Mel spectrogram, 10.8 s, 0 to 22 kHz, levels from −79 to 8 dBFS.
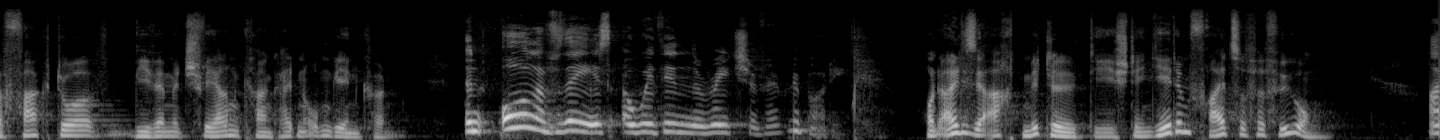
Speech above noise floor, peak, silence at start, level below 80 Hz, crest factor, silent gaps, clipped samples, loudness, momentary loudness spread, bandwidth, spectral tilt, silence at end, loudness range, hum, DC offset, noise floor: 43 dB; -2 dBFS; 0 s; -56 dBFS; 20 dB; none; under 0.1%; -21 LUFS; 13 LU; 16.5 kHz; -6 dB/octave; 0 s; 5 LU; none; under 0.1%; -64 dBFS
